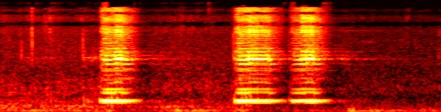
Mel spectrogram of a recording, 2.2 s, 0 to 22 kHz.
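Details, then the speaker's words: 1983 Honda Shadow VT750C project bike, testing electrics after drilling out the ignition and fitting new keys: three clean, loud honks at steady pitch, one then a quick pair. Horn working normally. "oh my gosh we have a horn"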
